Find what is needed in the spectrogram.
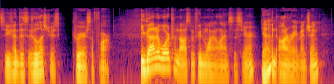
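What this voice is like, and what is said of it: Exaggerated radio announcer voice. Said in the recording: “do this radio voice thing ... I get to use the inflection stuff”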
